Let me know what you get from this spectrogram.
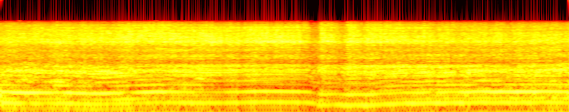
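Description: A car engine held at high, steady revs over a dense hiss. The revs dip briefly and settle a little lower about three seconds in.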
